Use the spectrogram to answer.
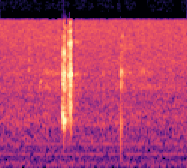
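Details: Baby with hiccups.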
